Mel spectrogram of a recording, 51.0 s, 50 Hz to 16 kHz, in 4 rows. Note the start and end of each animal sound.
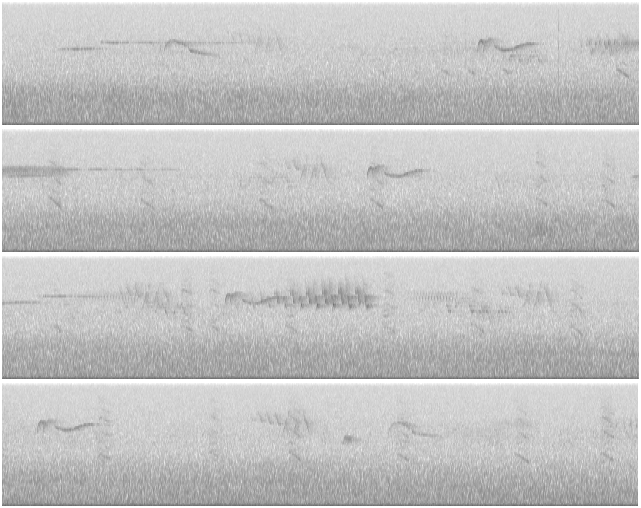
[0.88, 5.26] White-throated Sparrow (Zonotrichia albicollis)
[3.05, 4.42] Eastern Wood-Pewee (Contopus virens)
[4.53, 5.69] Chestnut-sided Warbler (Setophaga pensylvanica)
[8.61, 10.37] Blue Jay (Cyanocitta cristata)
[9.35, 10.85] Eastern Wood-Pewee (Contopus virens)
[11.61, 12.75] Ovenbird (Seiurus aurocapilla)
[12.12, 14.06] Pine Warbler (Setophaga pinus)
[12.19, 20.55] Blue Jay (Cyanocitta cristata)
[12.87, 16.41] White-throated Sparrow (Zonotrichia albicollis)
[17.20, 18.83] Veery (Catharus fuscescens)
[17.77, 19.39] Chestnut-sided Warbler (Setophaga pensylvanica)
[19.96, 21.21] Eastern Wood-Pewee (Contopus virens)
[23.23, 25.06] Blue Jay (Cyanocitta cristata)
[25.27, 27.69] White-throated Sparrow (Zonotrichia albicollis)
[27.11, 28.34] Pine Warbler (Setophaga pinus)
[27.61, 29.16] Veery (Catharus fuscescens)
[27.74, 28.84] Chestnut-sided Warbler (Setophaga pensylvanica)
[28.85, 29.94] Blue Jay (Cyanocitta cristata)
[29.79, 31.11] Eastern Wood-Pewee (Contopus virens)
[30.49, 33.04] Ovenbird (Seiurus aurocapilla)
[33.00, 50.95] Blue Jay (Cyanocitta cristata)
[33.67, 34.73] Pine Warbler (Setophaga pinus)
[34.30, 35.82] Veery (Catharus fuscescens)
[35.21, 36.62] Chestnut-sided Warbler (Setophaga pensylvanica)
[38.71, 40.10] Eastern Wood-Pewee (Contopus virens)
[43.12, 44.45] Chimney Swift (Chaetura pelagica)
[44.96, 45.37] Veery (Catharus fuscescens)
[45.84, 46.93] Eastern Wood-Pewee (Contopus virens)

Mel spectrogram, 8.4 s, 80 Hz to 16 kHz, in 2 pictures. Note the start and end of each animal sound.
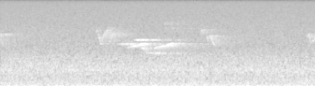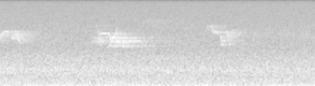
[0.00, 8.41] Red-eyed Vireo (Vireo olivaceus)
[1.61, 2.60] Wood Thrush (Hylocichla mustelina)
[5.50, 6.13] Wood Thrush (Hylocichla mustelina)

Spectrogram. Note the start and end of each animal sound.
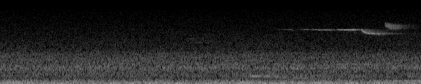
[2.64, 4.21] Black-throated Green Warbler (Setophaga virens)

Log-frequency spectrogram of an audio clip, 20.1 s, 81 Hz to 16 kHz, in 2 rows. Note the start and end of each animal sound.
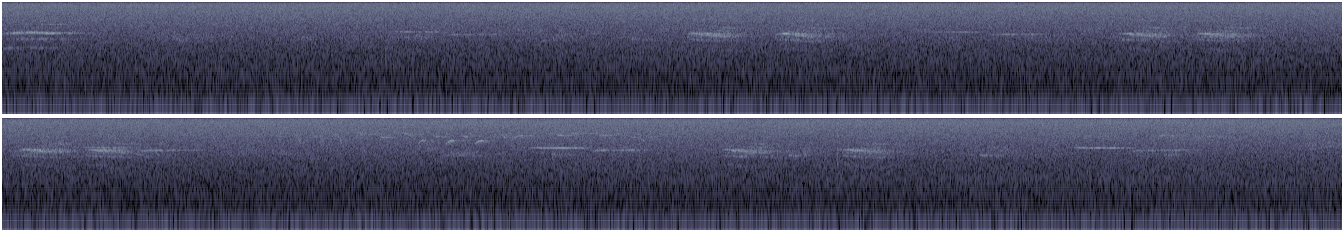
[0.00, 0.80] Blue Jay (Cyanocitta cristata)
[0.00, 20.10] Blue-headed Vireo (Vireo solitarius)
[2.86, 3.79] Black-capped Chickadee (Poecile atricapillus)
[5.07, 6.41] Blue Jay (Cyanocitta cristata)
[6.92, 7.95] Black-capped Chickadee (Poecile atricapillus)
[8.24, 9.42] Blue Jay (Cyanocitta cristata)
[10.09, 11.10] Blue Jay (Cyanocitta cristata)
[10.58, 11.60] Black-capped Chickadee (Poecile atricapillus)
[11.93, 14.84] Black-and-white Warbler (Mniotilta varia)
[13.76, 14.98] Black-capped Chickadee (Poecile atricapillus)
[15.33, 16.84] Blue Jay (Cyanocitta cristata)
[17.95, 18.99] Black-capped Chickadee (Poecile atricapillus)

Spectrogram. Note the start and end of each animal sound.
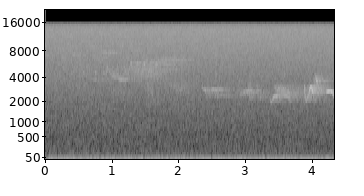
[0.69, 2.29] Black-throated Blue Warbler (Setophaga caerulescens)
[2.25, 4.33] American Robin (Turdus migratorius)
[3.21, 4.33] Rose-breasted Grosbeak (Pheucticus ludovicianus)

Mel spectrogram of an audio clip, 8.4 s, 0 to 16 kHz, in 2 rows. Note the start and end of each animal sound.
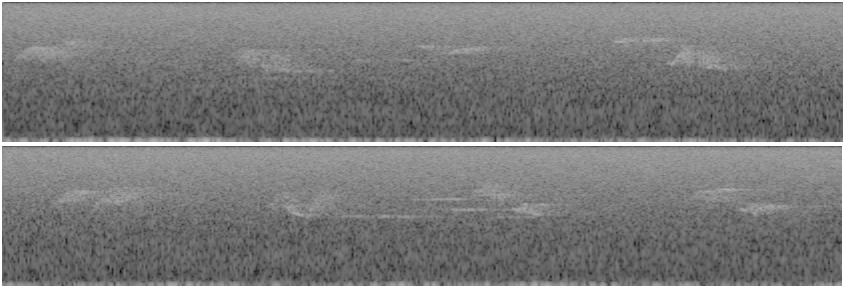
[0.00, 8.41] Red-eyed Vireo (Vireo olivaceus)
[5.84, 6.71] Hermit Thrush (Catharus guttatus)

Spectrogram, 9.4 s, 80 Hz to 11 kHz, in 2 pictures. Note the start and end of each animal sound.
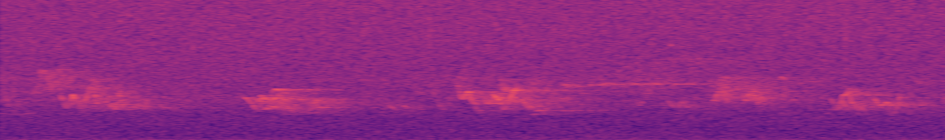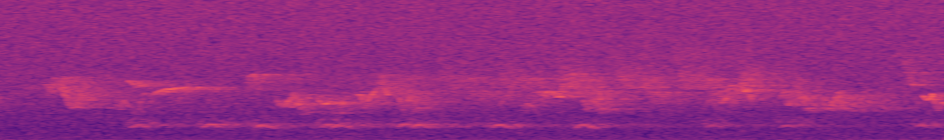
[0.00, 9.45] Red-eyed Vireo (Vireo olivaceus)
[2.57, 3.76] Black-throated Green Warbler (Setophaga virens)
[5.26, 6.05] Eastern Wood-Pewee (Contopus virens)
[5.27, 9.45] American Crow (Corvus brachyrhynchos)
[6.77, 8.72] Ovenbird (Seiurus aurocapilla)

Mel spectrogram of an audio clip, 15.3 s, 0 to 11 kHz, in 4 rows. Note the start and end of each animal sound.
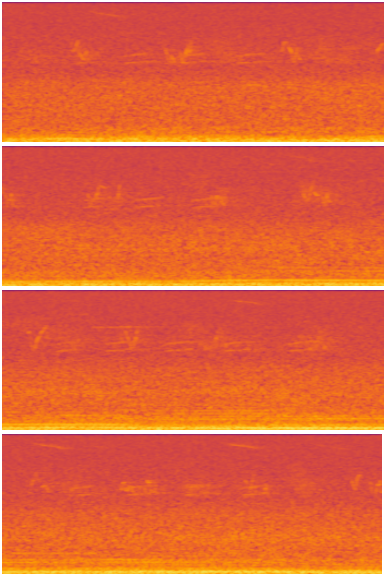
[0.00, 15.26] Red-breasted Nuthatch (Sitta canadensis)
[0.00, 15.26] Red-eyed Vireo (Vireo olivaceus)
[0.79, 4.86] American Crow (Corvus brachyrhynchos)

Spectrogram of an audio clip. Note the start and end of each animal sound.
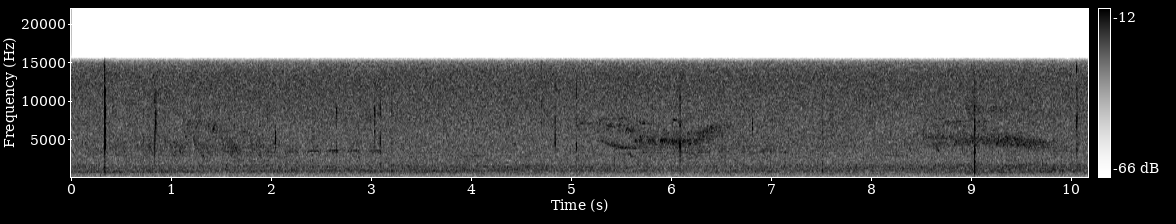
[1.66, 3.19] Black-capped Chickadee (Poecile atricapillus)
[4.91, 6.89] Black-throated Blue Warbler (Setophaga caerulescens)
[8.35, 9.90] Pine Warbler (Setophaga pinus)

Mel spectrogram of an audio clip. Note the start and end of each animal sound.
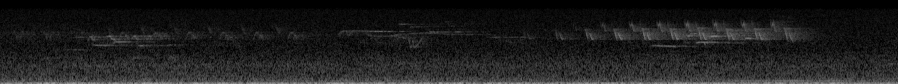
[0.09, 3.01] Ovenbird (Seiurus aurocapilla)
[0.64, 1.74] Hermit Thrush (Catharus guttatus)
[3.26, 4.55] Eastern Wood-Pewee (Contopus virens)
[3.32, 4.85] Hermit Thrush (Catharus guttatus)
[5.16, 8.03] Ovenbird (Seiurus aurocapilla)
[6.60, 7.76] Hermit Thrush (Catharus guttatus)

